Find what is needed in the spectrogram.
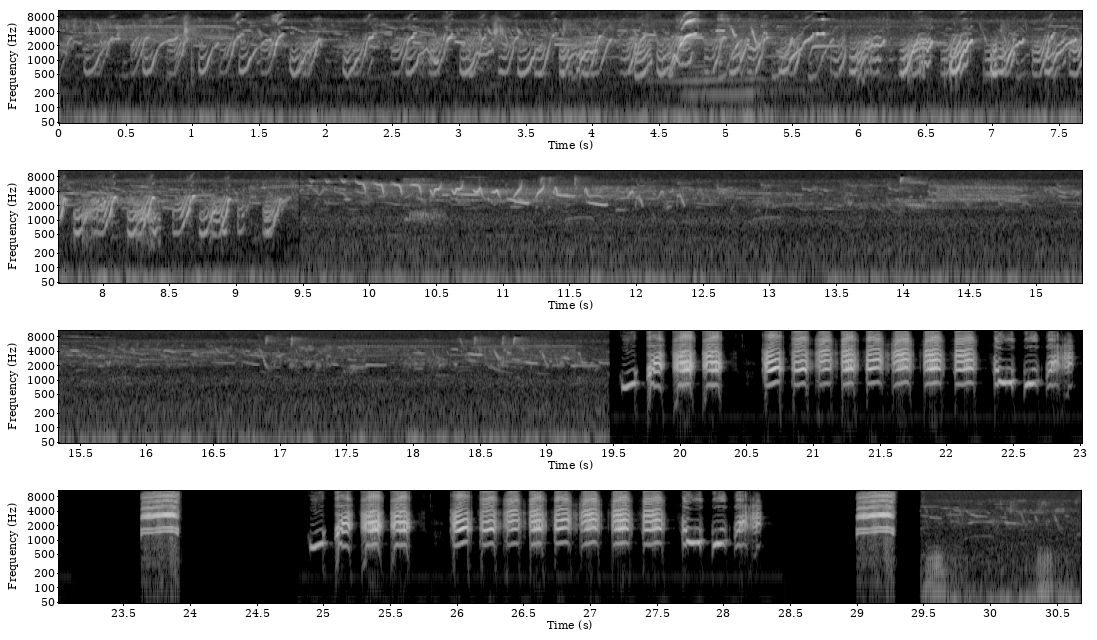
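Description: Guinea pigs squeaking in fast runs of short calls for about nine seconds, then fainter chirps. From about twenty seconds in come loud, repeated pitched calls, broken by abrupt silences.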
